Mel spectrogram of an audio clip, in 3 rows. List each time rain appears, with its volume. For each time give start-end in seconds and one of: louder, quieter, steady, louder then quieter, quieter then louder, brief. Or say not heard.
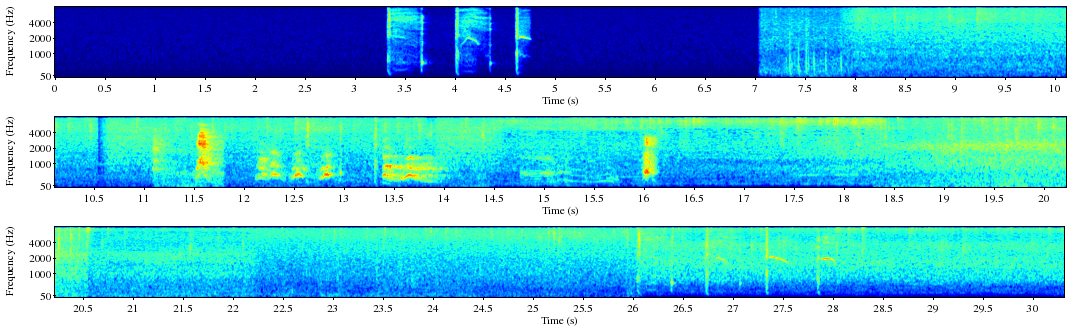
7.0-30.2 louder then quieter.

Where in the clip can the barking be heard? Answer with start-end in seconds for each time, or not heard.
11.1-16.1.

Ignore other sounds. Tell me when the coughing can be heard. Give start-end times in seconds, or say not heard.
3.3-4.8, 12.6-13.6, 26.0-28.1.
